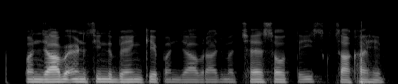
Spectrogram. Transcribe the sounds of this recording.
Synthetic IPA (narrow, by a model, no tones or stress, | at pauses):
pɐɲd͡ʒaːbɛɳsɪ̃nd̪ʱbɛ̃ːŋkːepɐ̃ɲd͡ʒaːbɾaːd͡ʒmẽt͡ʃʰɛːsɔːt̪eiːssaːkʰaɦeː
